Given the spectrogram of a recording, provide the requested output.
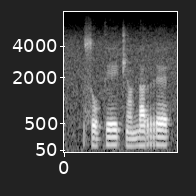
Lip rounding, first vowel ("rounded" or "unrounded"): rounded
